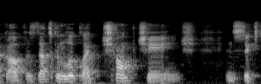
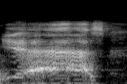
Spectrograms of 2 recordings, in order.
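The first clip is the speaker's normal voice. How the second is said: a much higher, thrilled shout of "Yes!"; imitated excited yes. Host imitating a thrilled teammate, high shouted cheer. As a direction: squeal it like a fan cheering. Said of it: "I know Dean is watching this going".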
